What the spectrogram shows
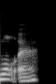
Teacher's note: we pronounce the T. Just not the R.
